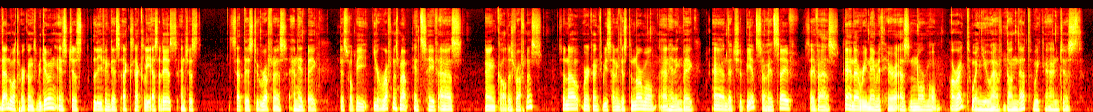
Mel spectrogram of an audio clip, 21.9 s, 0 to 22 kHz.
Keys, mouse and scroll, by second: 1.3 click, 3.7-5.2 drag, 6.9 click, 7.8 click, 11.0-12.4 drag, 12.9 click, 14.1 middle click, 15.3-16.1 drag, 19.9 middle click, 20.2 click.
